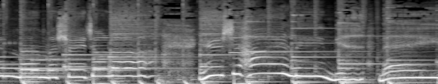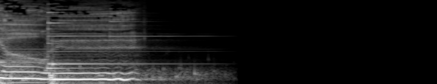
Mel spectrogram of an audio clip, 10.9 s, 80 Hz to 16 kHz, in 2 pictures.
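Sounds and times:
children's song: 0:00.0 - 0:07.3
bell-like chime: 0:00.6 - 0:08.2.

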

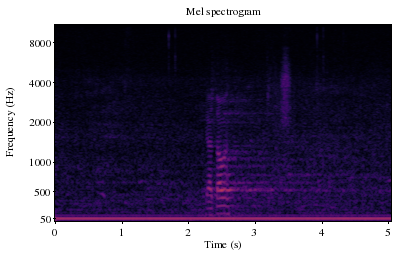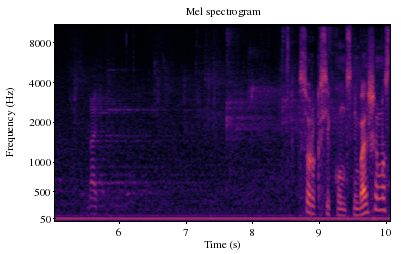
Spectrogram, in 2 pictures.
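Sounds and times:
low hum of hall background: 0:00.0 - 0:10.0.

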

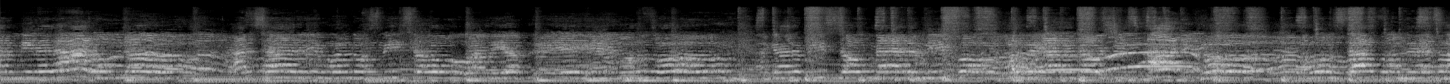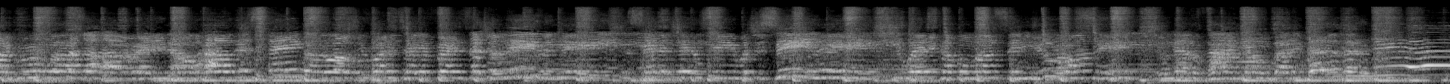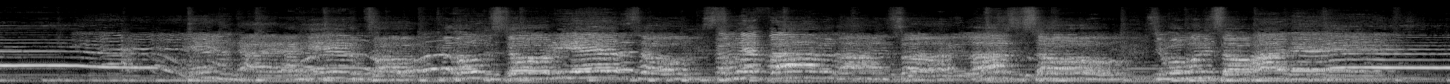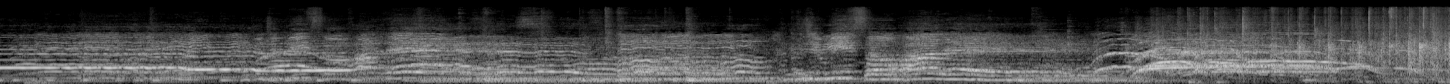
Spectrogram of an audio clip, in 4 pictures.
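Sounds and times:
group singing a cappella: 0:00.0 - 0:29.4, 0:30.0 - 0:55.1
voices cheering: 0:10.6 - 0:12.4, 0:28.2 - 0:31.3, 0:54.4 - 0:58.0
audience clapping: 0:54.8 - 0:58.0.

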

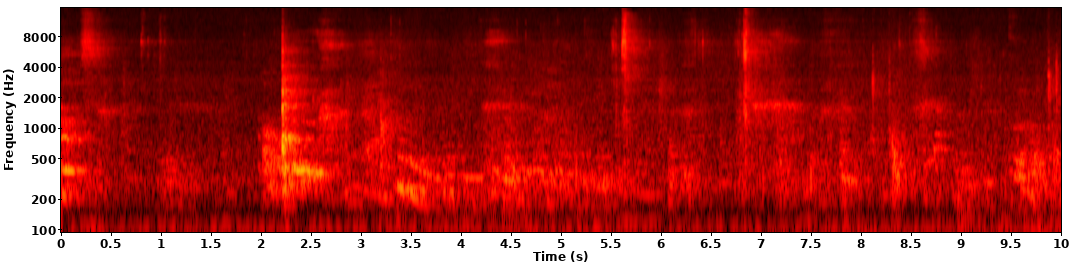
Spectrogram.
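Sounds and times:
low voices or laughter: 0:02.5 - 0:08.0.

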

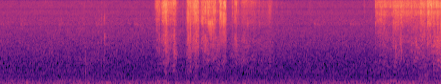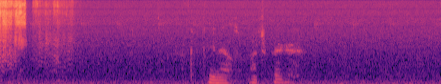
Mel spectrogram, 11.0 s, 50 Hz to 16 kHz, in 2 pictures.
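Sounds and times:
wasps buzzing: 0:01.9 - 0:03.5, 0:04.7 - 0:06.5.

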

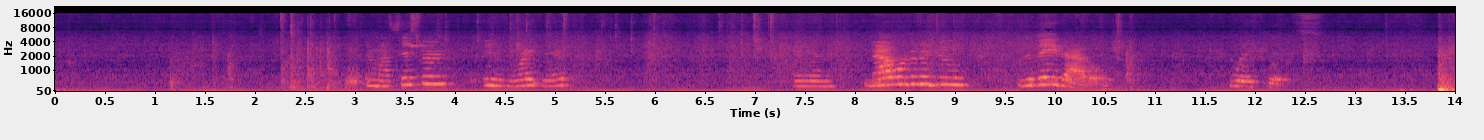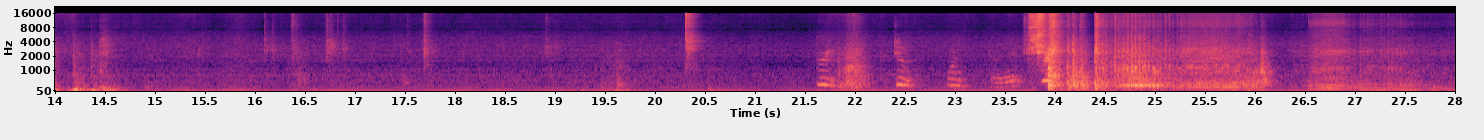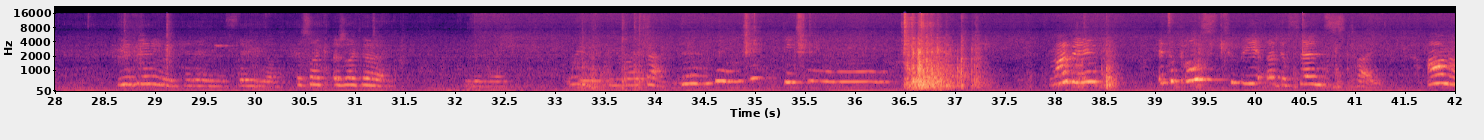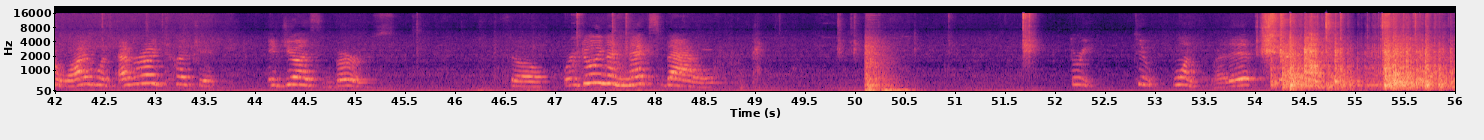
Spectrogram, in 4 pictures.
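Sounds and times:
spinning tops whirring and clattering: 0:23.7 - 0:30.1, 0:54.0 - 0:56.0
children's voices: 0:32.1 - 0:36.4.

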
